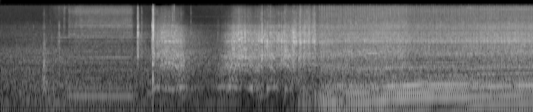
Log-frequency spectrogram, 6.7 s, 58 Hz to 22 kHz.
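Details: VW Lupo 1.8T turbo first start after engine failure, rebuilt with H-beam rods, new bearing shells, 2 mm thick head gasket: clicks, catches at three seconds, settles into steady even idle without knocks or ticks; runs very well.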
